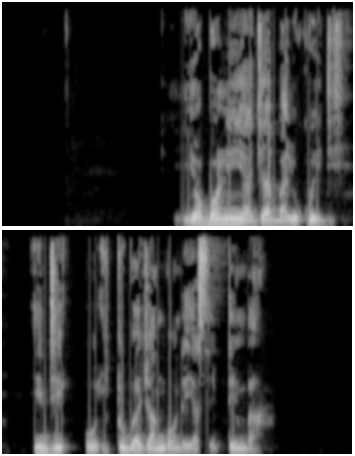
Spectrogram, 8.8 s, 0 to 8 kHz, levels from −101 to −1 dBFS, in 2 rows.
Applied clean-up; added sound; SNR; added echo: none; none; none; none.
